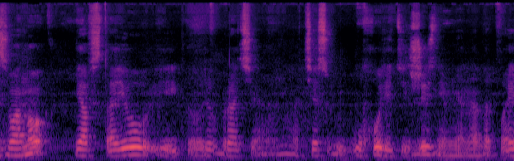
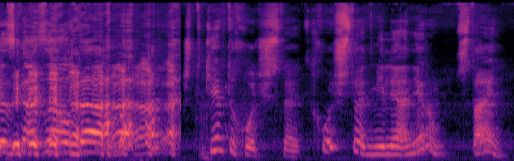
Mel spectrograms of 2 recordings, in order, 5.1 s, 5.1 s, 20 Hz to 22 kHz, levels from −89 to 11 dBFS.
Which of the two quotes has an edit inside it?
second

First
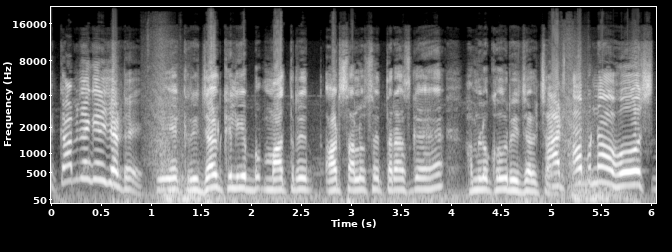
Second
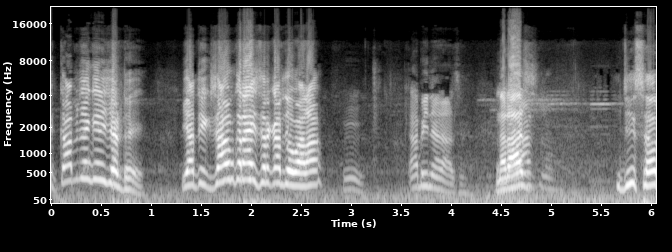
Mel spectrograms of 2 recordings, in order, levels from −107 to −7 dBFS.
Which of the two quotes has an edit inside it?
first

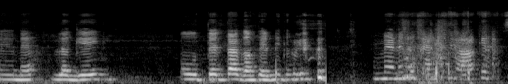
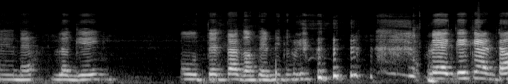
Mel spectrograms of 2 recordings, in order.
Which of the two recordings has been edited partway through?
first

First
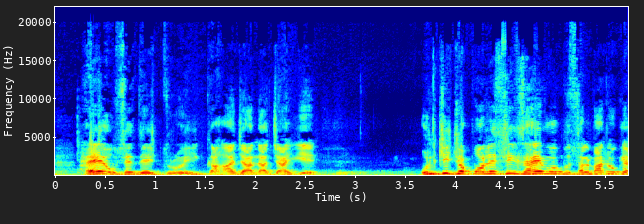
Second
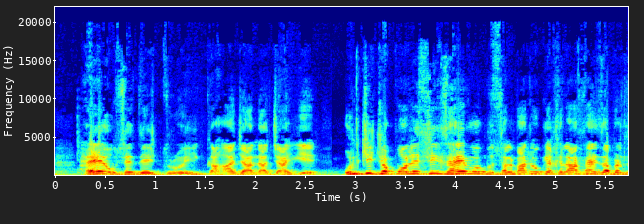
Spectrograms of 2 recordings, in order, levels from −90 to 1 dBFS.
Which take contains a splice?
second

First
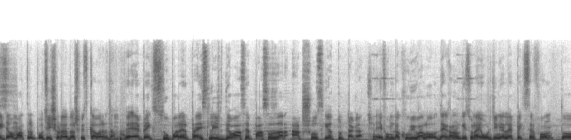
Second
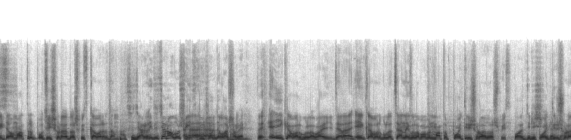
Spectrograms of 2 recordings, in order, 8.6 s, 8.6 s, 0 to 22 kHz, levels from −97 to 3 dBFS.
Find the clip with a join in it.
first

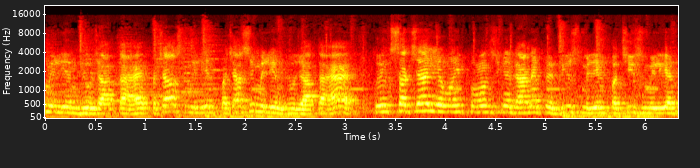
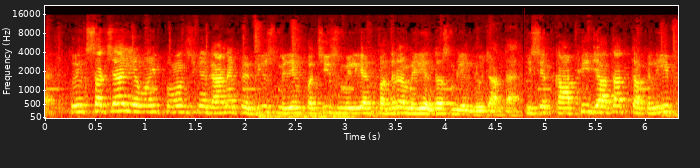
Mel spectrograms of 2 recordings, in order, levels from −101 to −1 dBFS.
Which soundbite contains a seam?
second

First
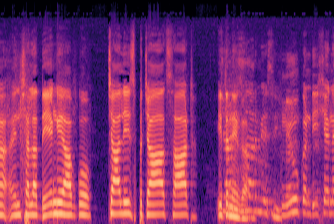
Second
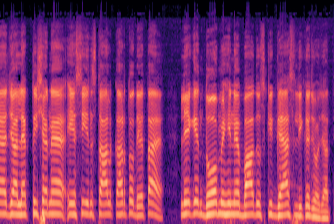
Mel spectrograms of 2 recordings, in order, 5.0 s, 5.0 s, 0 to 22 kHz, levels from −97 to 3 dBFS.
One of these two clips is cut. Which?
first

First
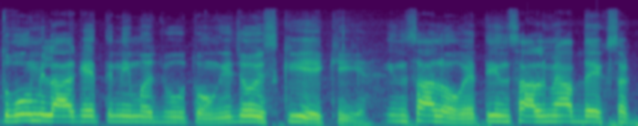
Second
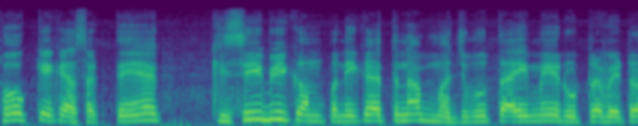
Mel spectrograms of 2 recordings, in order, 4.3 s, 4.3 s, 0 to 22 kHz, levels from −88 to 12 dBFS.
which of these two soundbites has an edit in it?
first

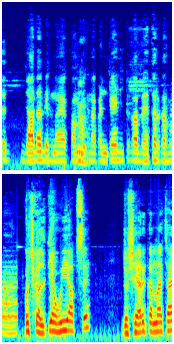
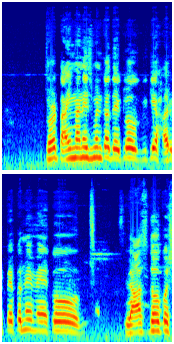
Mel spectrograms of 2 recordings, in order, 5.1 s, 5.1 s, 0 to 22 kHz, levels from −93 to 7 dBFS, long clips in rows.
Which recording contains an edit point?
first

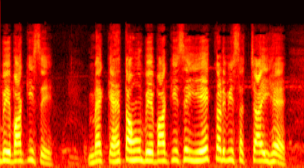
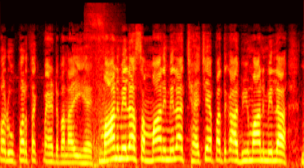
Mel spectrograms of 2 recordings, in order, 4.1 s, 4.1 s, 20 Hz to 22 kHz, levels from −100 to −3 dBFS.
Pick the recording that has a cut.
second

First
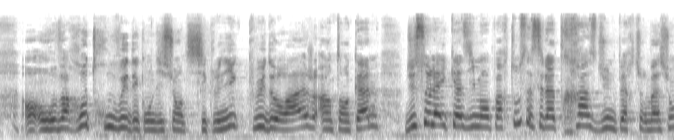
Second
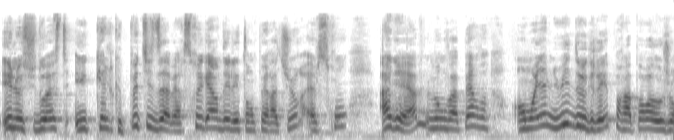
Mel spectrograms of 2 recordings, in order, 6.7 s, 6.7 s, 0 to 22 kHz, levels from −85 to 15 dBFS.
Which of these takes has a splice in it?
first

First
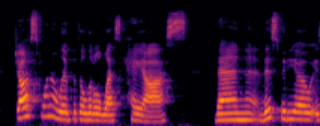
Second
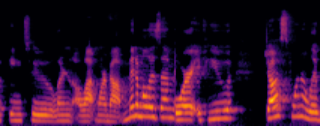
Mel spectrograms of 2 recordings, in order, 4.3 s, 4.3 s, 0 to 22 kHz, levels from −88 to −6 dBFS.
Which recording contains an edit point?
second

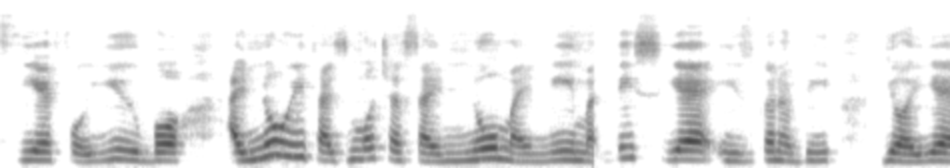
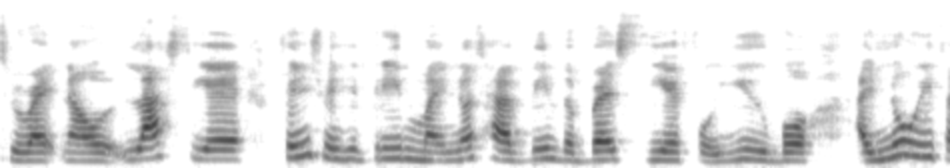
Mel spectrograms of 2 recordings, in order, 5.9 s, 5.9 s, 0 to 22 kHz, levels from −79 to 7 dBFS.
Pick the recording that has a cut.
first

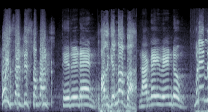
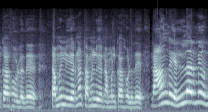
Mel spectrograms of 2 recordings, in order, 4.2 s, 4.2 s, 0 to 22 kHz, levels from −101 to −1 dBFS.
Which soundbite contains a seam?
second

